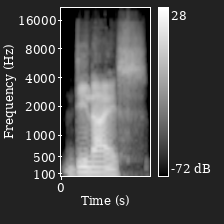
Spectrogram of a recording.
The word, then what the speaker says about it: Denis: So my name is spelled with 1N. And if you think about it, it's just Denis.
